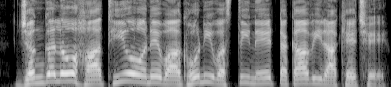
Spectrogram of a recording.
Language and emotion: Gujarati, neutral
